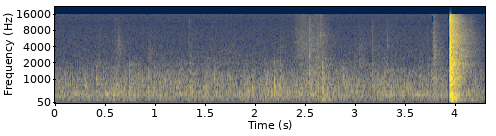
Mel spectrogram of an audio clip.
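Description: Faint room tone, then near the end a single sharp clack: the loose-hinged lid of a Dell Inspiron 8100 laptop drops shut onto its base, the hinges too worn to hold it up.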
